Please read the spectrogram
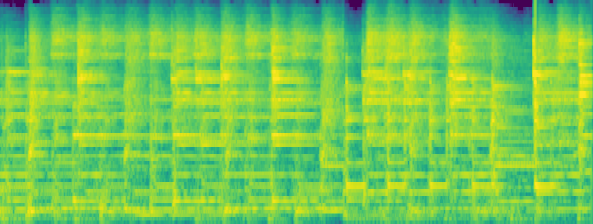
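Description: Balinese gamelan music: bronze metallophones struck with hammers in a fast, dense run of ringing notes.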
